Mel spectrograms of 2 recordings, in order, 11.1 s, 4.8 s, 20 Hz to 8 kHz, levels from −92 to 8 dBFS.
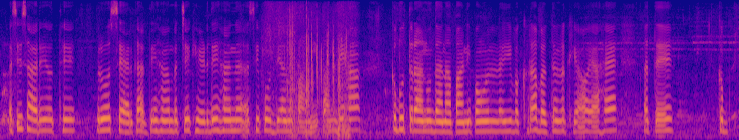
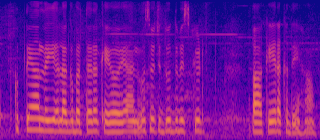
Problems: none marked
